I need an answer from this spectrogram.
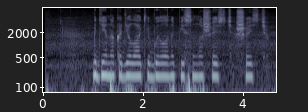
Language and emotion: Russian, neutral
